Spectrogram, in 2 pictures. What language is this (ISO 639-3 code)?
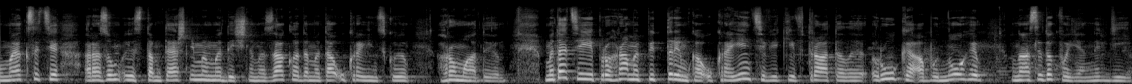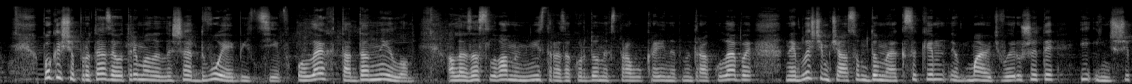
ukr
